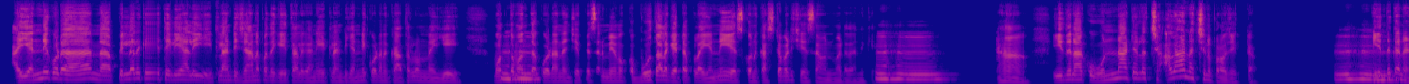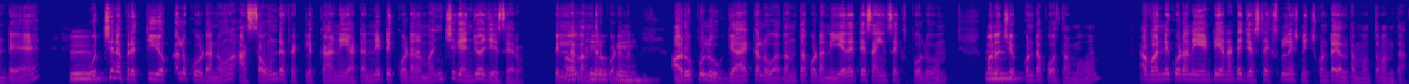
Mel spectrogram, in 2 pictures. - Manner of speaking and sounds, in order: in English: "గెటప్‌లో"; in English: "సౌండ్ ఎఫెక్ట్‌లకి"; in English: "ఎంజాయ్"; in English: "ఎక్స్‌పోలో"; in English: "జస్ట్ ఎక్స్‌ప్లనేషన్"
- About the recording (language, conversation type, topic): Telugu, podcast, మీకు అత్యంత నచ్చిన ప్రాజెక్ట్ గురించి వివరించగలరా?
